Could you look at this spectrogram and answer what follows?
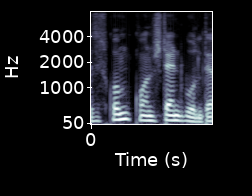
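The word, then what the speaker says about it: const: Similarly हमारे पास कॉन्स्ट होता है जिसको हम कॉन्स्टेंट बोलते हैं, अगर उसकी हम फुल फॉर्म देखें तो, बट जनरली हम उसको कॉन्स्ट प्रोनाउंस करते हैं और कॉन्स्ट ही हम उसको लिखते हैं इस तरीके से, कॉन्स्ट।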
